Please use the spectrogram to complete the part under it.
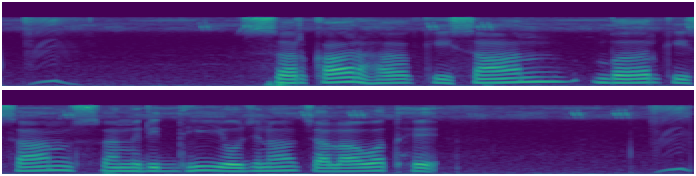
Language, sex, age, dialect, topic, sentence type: Chhattisgarhi, male, 31-35, Eastern, banking, statement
